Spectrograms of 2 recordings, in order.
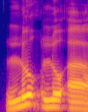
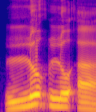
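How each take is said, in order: No difference in how they are said.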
